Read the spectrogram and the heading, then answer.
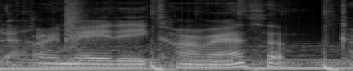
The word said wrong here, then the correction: Chrysanthemum: Is that how you say it, Ali? – Chrysanthemum? – Chrysanthemum. – Like the flower? – Yes, I can't say that word.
